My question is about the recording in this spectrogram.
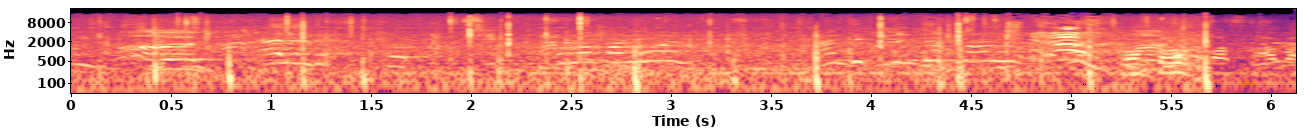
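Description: Young footballers and their coach shouting and calling to one another during a passing drill, broken by several sharp thuds of a football being kicked.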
